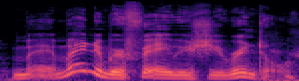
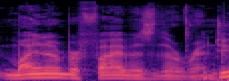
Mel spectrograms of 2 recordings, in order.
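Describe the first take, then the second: First: It is said in a put-on character voice. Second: It is said in a normal speaking voice. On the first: "like Adam Sandler and the comic book guy from The Simpsons" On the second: "I was gonna do a whole voice"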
